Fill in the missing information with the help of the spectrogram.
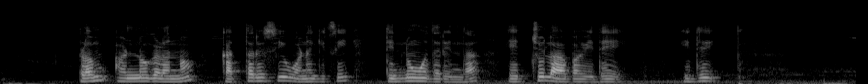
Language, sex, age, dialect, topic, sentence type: Kannada, male, 25-30, Mysore Kannada, agriculture, statement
